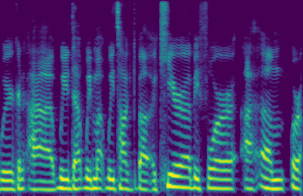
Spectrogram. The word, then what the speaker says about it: Akira: When we're gonna we talked about Akira before, or Akira, it's actually pronounced.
